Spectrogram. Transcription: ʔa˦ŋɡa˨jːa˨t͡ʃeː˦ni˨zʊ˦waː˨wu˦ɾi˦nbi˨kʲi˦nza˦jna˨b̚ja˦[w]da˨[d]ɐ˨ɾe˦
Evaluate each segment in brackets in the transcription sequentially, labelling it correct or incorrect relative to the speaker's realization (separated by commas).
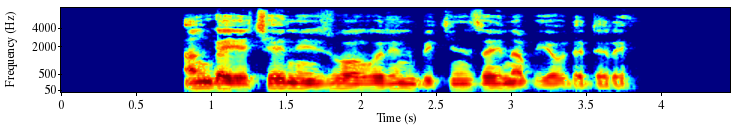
correct, correct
